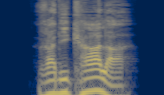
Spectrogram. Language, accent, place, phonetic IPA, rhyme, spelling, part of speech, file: German, Germany, Berlin, [ʁadiˈkaːlɐ], -aːlɐ, Radikaler, noun, De-Radikaler.ogg
- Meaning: a radical (person, male)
